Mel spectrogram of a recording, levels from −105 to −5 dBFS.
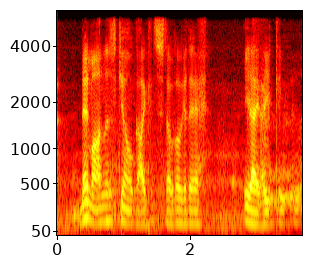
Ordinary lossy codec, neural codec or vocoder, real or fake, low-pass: none; codec, 16 kHz, 0.8 kbps, ZipCodec; fake; 5.4 kHz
